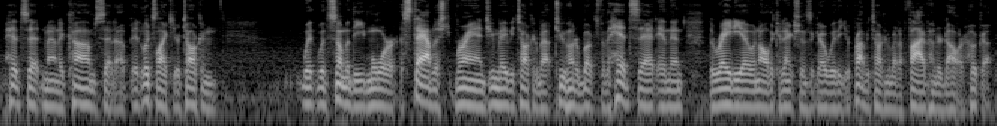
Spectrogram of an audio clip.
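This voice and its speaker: An older man giving an informal gear review as a channel host, speaking deliberately and repeating words for emphasis. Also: low-pitched, fairly bright tone. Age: 50s or older.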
